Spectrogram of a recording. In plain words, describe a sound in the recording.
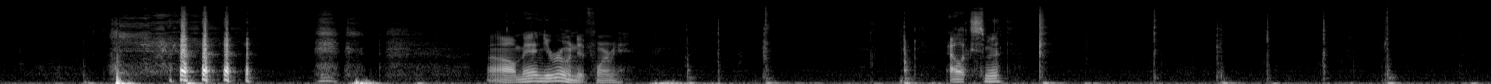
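Trading cards rustle and click as hands shuffle through a stack.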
